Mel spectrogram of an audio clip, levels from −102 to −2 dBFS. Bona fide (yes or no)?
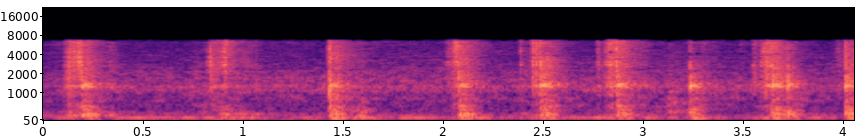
yes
